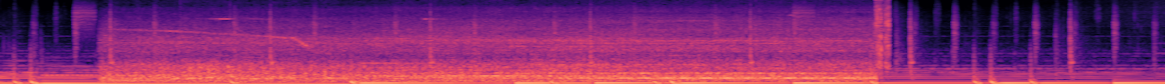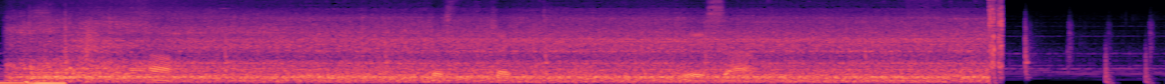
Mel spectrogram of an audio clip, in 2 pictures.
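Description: City street noise with a city bus going by on cobblestones, its engine running, under background music. It starts about a second in, drops out briefly around the ninth second, and cuts off just before the end.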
